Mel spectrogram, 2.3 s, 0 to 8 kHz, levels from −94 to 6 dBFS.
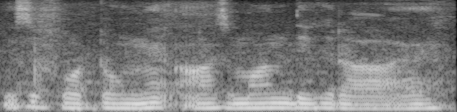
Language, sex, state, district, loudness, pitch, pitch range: Hindi, male, Uttar Pradesh, Shamli, -14 LUFS, 120 Hz, 115-125 Hz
